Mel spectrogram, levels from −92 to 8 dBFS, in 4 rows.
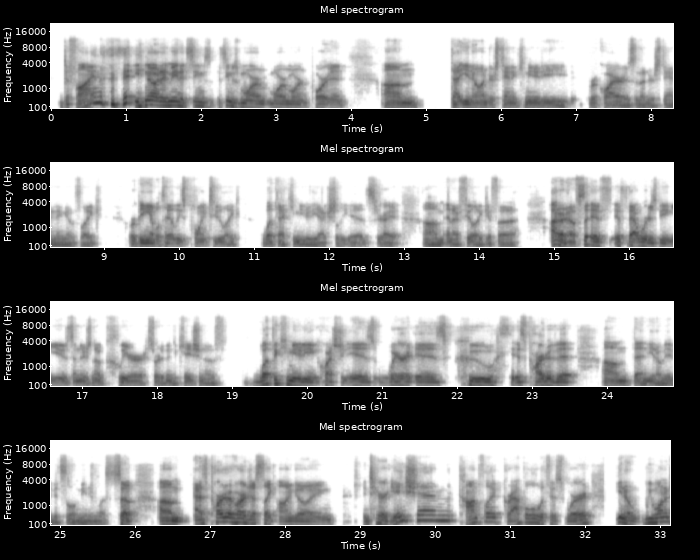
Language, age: English, 30-49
